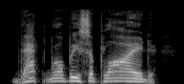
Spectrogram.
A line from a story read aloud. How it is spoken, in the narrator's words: cried a dozen voices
